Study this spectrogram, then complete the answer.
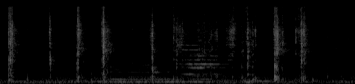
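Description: Tarot cards are shuffled and drawn by hand, a series of crisp, close riffles and snaps at an uneven rhythm, quiet and intimate, with a soft voice faintly underneath.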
